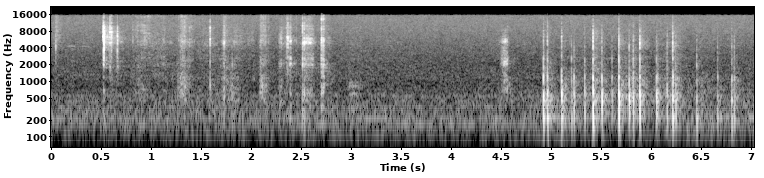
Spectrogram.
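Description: A small, flat, light-blue printed cardboard Skoshbox subscription box, closed and likely holding snacks, is held in one hand while the fingertips and nails of the other scratch and tap its printed surface. Quiet, dry, bright clicks and scratches come in scattered bursts with short pauses between them. A denser run of sharp taps follows near the end.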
